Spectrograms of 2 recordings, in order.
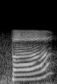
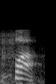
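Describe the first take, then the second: First: The syllable starts with an aspirated p. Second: The syllable starts with an f sound. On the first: The speaker calls it right. "Sanskritam, it is pa" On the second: The speaker calls it wrong. "it is not fa, fa, as in Hindi"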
